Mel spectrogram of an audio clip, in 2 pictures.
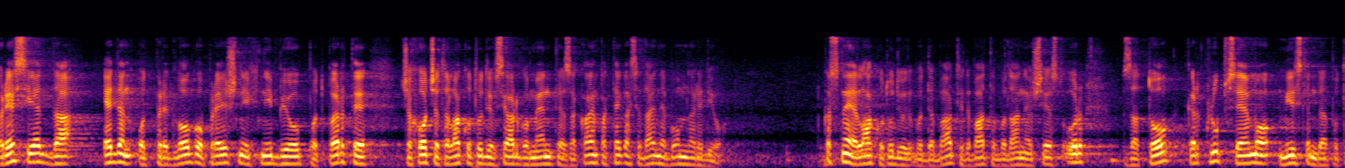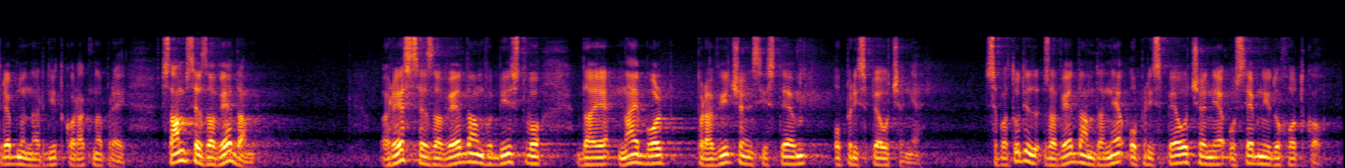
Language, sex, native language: Slovenian, male, Slovenian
